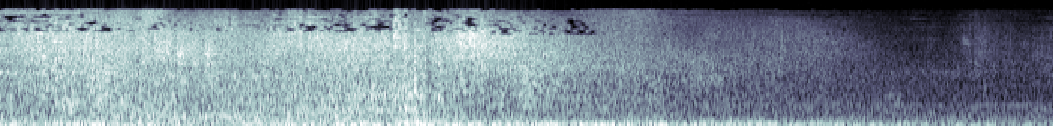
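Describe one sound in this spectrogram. A booming victory fanfare from a video game swells and then fades away.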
